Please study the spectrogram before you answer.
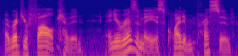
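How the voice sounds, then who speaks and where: A man streaming a game, chatting casually and reading in-game notes aloud in a relaxed way. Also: on the low side, normal speed, slight background noise. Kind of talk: casual gameplay commentary.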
